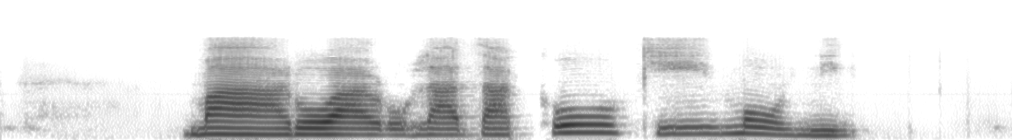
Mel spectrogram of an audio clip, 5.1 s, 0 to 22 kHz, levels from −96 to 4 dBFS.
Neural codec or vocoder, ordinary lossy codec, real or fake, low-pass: codec, 16 kHz, 0.5 kbps, X-Codec, HuBERT features, trained on LibriSpeech; AAC, 48 kbps; fake; 7.2 kHz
